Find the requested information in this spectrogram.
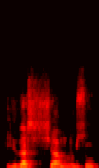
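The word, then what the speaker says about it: إذا الشمس: Nah, dengan takolus bil hazf dengan cara menghilangkan huruf mad. Yang mana huruf mad? Yang alif sukun. Alif sukun awal ini huruf nih. Nah, cara bacanya dia langsung seperti ini. Izas. Nah, langsung seperti ini. Langsung dianggap enggak ada ininya ya. Idyam syamsu idzasyamsu quwirot idzasyamsu jadi enggak dipanjangin.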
